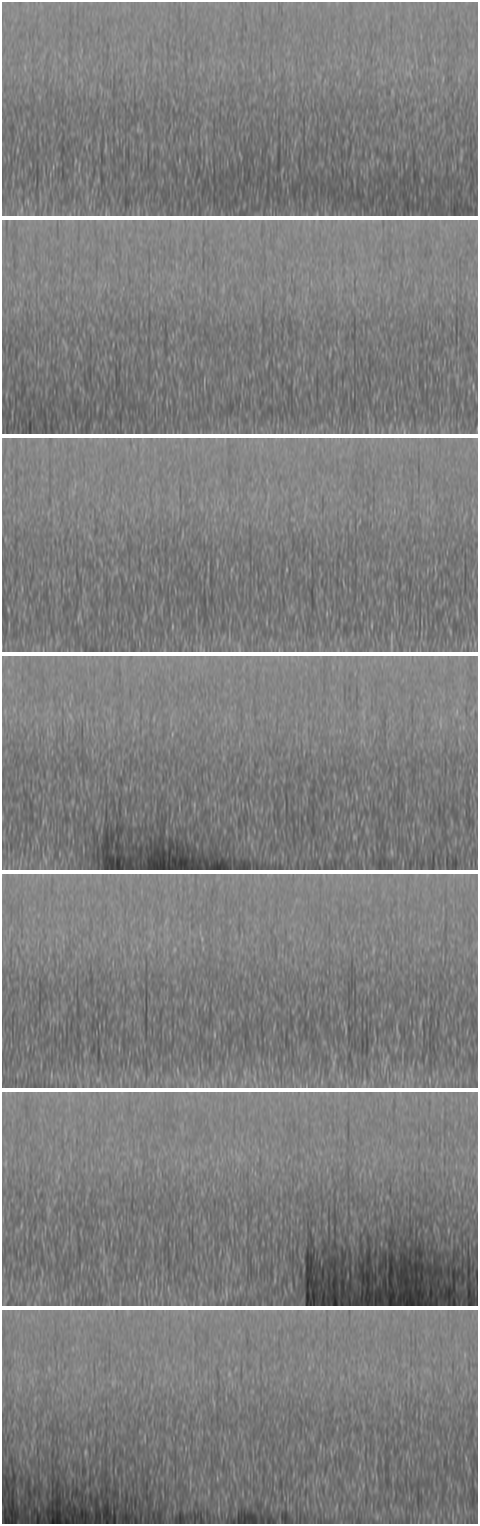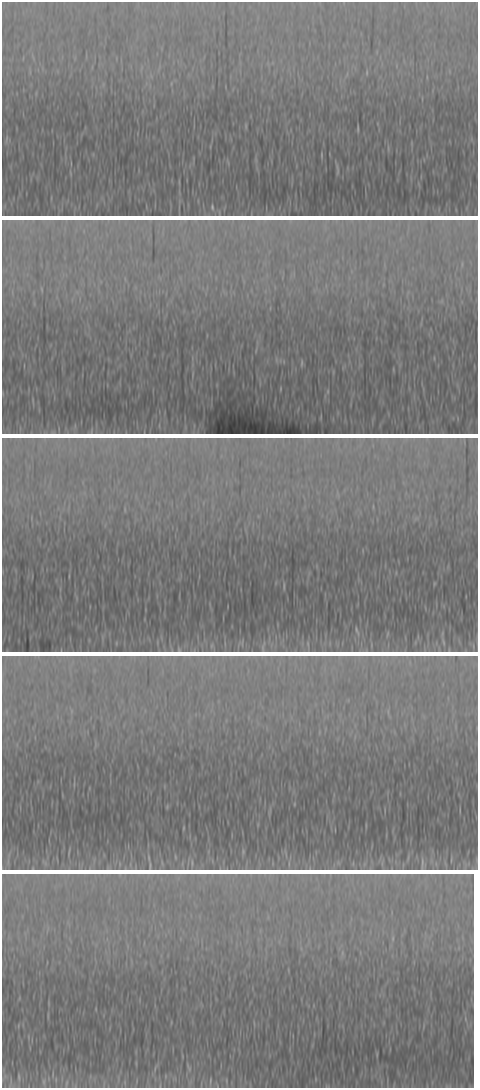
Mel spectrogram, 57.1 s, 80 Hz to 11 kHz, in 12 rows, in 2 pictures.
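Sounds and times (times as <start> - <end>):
steady rain: 0.0 - 57.0
thunder rumbling: 26.8 - 31.6.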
